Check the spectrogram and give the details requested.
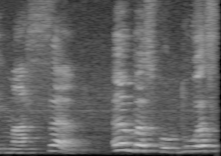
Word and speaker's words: maçã: compasso e aqui aqui percebe que a sílaba tônica é a segunda sílaba isso pra gente em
